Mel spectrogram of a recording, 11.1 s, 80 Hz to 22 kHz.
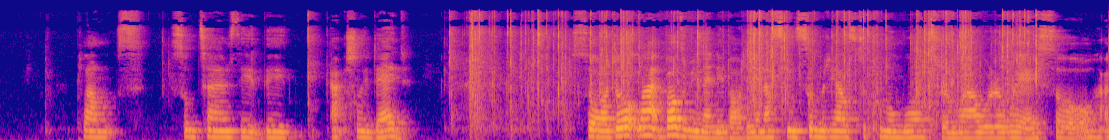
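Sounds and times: plastic bag crinkling: 4.4 - 10.6.

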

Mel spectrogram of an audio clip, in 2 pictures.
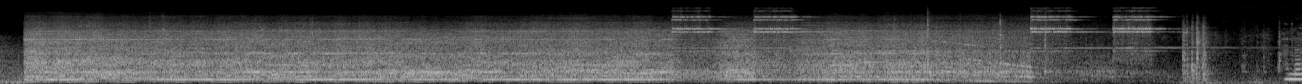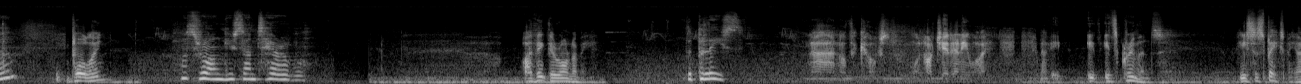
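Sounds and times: vacuum cleaner motor: 0.2 - 12.1
telephone double ring: 6.7 - 8.3, 10.2 - 12.7.

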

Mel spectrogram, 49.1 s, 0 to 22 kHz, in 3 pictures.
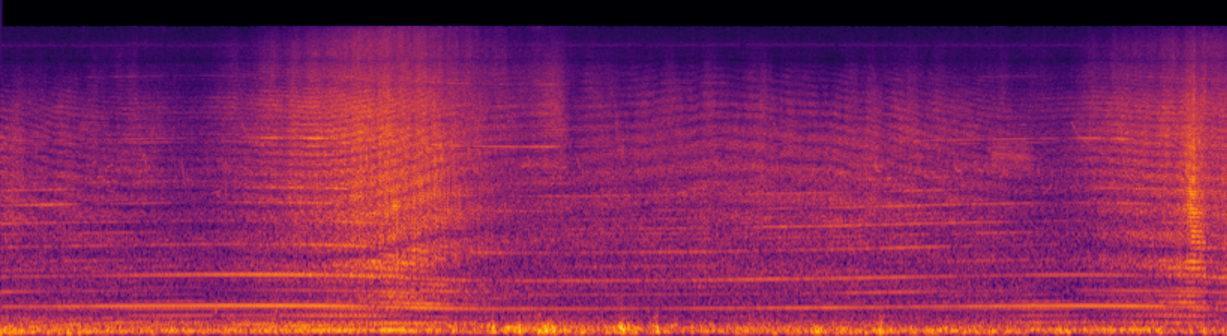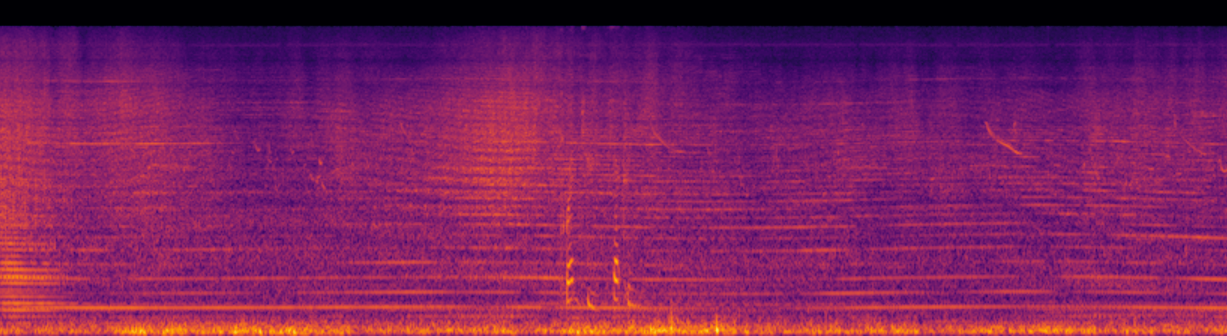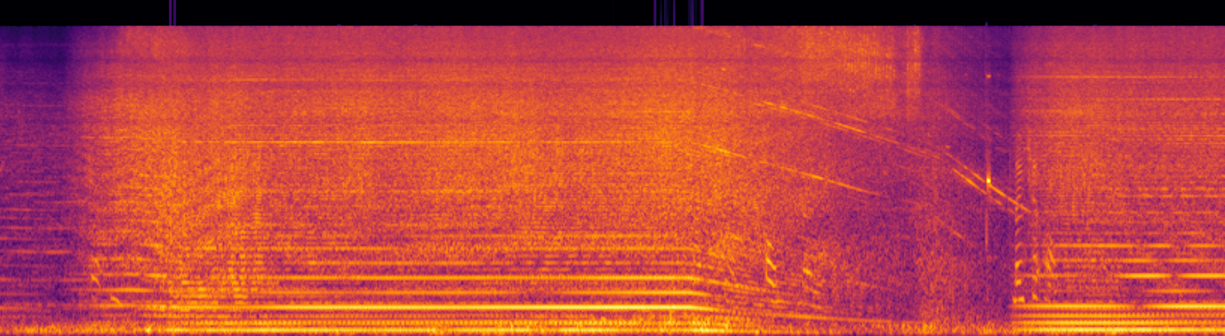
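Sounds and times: rc helicopter rotor whine: 0.0 - 49.0.

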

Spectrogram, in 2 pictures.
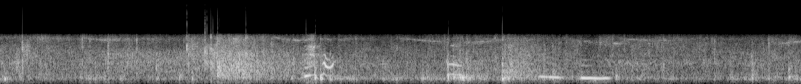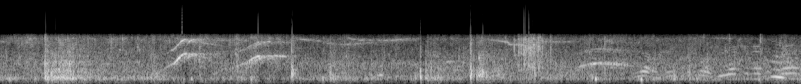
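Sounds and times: fireworks bangs: 0.0 - 16.0.

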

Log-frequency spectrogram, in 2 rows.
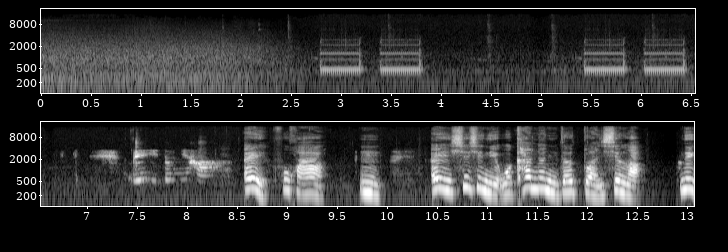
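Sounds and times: telephone ringback tone: 2.8 - 3.8, 5.4 - 6.5.

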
